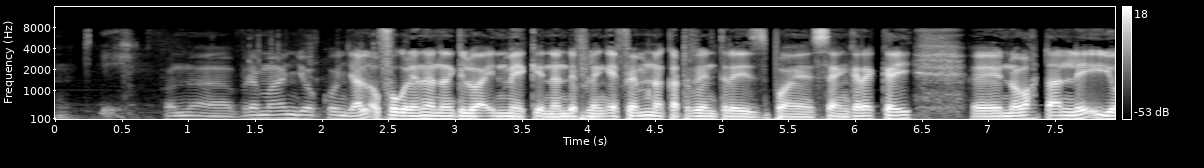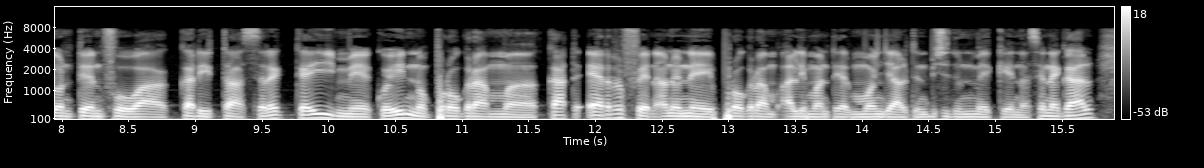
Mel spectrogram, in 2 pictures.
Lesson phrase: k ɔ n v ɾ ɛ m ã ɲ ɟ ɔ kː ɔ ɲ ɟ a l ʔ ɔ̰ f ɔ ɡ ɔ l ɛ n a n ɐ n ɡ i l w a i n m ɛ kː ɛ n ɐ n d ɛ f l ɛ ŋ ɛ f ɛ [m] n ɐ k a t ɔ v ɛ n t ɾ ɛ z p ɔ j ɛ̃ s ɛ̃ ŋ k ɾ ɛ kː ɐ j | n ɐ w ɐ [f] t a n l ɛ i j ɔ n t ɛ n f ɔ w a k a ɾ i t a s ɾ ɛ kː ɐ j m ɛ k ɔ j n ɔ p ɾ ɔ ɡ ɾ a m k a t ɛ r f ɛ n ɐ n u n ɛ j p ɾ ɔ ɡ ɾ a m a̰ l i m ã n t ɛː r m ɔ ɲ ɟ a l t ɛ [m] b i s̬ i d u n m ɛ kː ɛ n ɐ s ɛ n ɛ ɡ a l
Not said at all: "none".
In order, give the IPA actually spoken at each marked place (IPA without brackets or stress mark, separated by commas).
m, x, n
